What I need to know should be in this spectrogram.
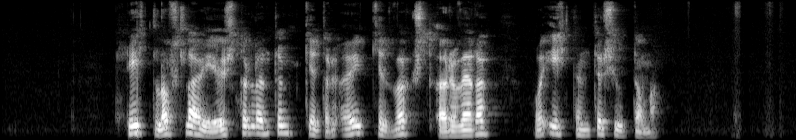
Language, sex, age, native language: Icelandic, male, 50-59, Icelandic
